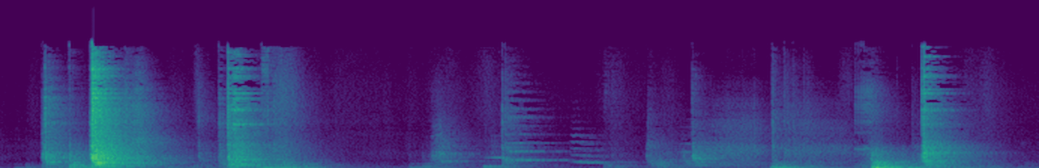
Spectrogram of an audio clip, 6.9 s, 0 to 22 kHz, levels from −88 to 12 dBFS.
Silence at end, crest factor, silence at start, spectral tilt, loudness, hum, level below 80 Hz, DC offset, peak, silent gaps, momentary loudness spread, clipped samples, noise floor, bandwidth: 0.4 s; 30 dB; 0.3 s; -1.5 dB/octave; -23 LUFS; none; -42 dBFS; under 0.1%; 0 dBFS; none; 30 LU; under 0.1%; -62 dBFS; 16.5 kHz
